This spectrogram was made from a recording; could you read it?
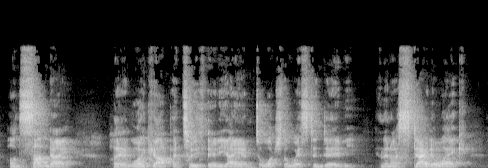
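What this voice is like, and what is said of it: Worn-out, strained voice. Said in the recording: “As you can clearly hear, my voice is a little bit worse for wear.”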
